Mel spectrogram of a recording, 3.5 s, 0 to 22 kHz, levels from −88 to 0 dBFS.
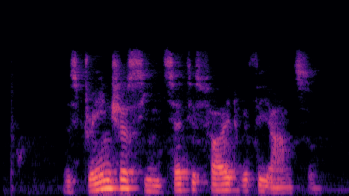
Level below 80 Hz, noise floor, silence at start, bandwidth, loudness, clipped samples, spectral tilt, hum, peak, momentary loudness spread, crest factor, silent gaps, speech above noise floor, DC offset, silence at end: -60 dBFS; -66 dBFS; 0.65 s; 7.8 kHz; -29 LUFS; under 0.1%; -6.5 dB/octave; none; -12 dBFS; 20 LU; 18 dB; none; 38 dB; under 0.1%; 0.3 s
